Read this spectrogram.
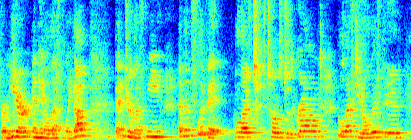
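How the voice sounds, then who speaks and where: A woman teaching a yoga class, giving step-by-step pose instructions in a calm, soothing, encouraging way. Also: high voice, takes it slowly. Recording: very echoey room, far mic, faint noise.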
